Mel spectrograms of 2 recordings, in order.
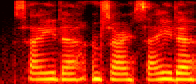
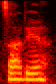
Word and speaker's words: Saida: Saida, not Sadia.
